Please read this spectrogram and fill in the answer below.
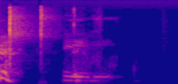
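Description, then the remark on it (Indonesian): A few sharp hand claps, two quick slaps spaced apart, with a short burst of voice mixed in after them before it goes quiet. “gue bangga jadi ini anjir jurnalis keren keren keren keren gue tepuk tangan dari”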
